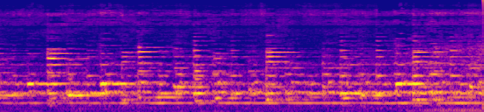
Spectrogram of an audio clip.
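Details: Steady instrumental music with sustained keyboard tones and no animal voices.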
